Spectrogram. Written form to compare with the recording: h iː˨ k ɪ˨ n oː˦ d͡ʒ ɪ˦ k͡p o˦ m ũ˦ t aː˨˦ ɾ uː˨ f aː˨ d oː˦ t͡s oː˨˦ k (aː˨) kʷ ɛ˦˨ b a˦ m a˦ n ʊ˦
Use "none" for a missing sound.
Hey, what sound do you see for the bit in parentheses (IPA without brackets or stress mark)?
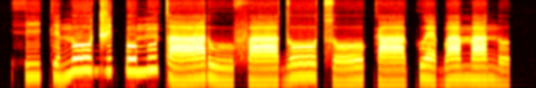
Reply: aː˨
